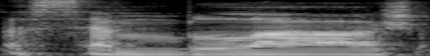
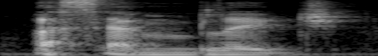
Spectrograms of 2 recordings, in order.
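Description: First: The ending sounds like the end of collage. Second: The ending does not sound like collage. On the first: The speaker calls it right. "that's why it's referred to as assemblage" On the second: The speaker calls it wrong. "not assemblage"

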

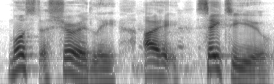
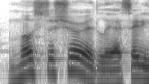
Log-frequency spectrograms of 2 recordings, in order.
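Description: First: It is said in an exaggerated storybook manner. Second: It is said perfectly calm and composed.

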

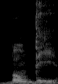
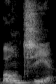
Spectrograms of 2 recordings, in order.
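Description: First: The d in dia is a plain d sound. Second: The d in dia sounds like a hissing dj. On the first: "que nem os portugueses falam" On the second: "Esse som de chiado"

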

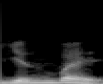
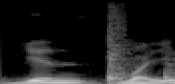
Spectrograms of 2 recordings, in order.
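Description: First: The two syllables run together as one word. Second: A break separates the two syllables. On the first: It is the single word meaning because. The speaker calls it wrong. "不是因为" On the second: It means thereupon pretending to be. The speaker calls it right. "下面那字分开读啊"

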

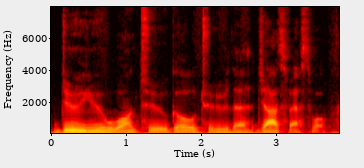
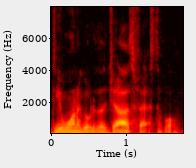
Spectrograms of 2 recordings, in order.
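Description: First: The words are said slowly and separately, each one clear. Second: The words are said quickly and linked, with reduced sounds. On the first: The speaker calls it wrong. "I would not say" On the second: The speaker calls it right. "It would sound more like"

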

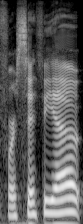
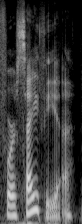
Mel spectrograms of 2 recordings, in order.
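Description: First: The word is pronounced the way Americans say it. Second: The word is pronounced the way England says it. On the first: "here in the U.S., we started calling it Forsythia" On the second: "in England, they call it Forsythia"

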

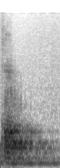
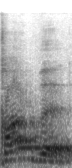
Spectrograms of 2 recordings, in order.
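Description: First: The final b is stopped without a bounce. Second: The final b is released with a bounce. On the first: The speaker calls it wrong. "jangan sampai qab" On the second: The speaker calls it right. "maka itu harus dipantulkan. Jadi qab"

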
